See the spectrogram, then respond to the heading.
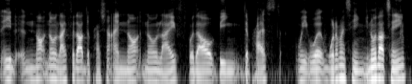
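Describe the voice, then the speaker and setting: Young male podcast host, low voice, dry close sound, confessional and rambling, laughs at himself. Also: fairly bright tone, smooth, no room sound. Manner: rambling, self-deprecating, frequent laughs and filler "like". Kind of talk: confessional solo podcast monologue.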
